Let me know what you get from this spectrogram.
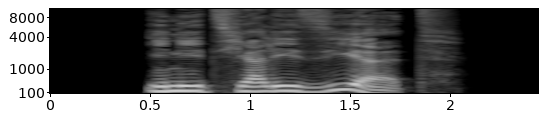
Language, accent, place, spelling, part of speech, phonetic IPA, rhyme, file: German, Germany, Berlin, initialisiert, verb, [init͡si̯aliˈziːɐ̯t], -iːɐ̯t, De-initialisiert.ogg
- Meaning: 1. past participle of initialisieren 2. inflection of initialisieren: third-person singular present 3. inflection of initialisieren: second-person plural present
